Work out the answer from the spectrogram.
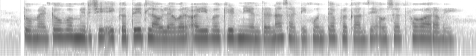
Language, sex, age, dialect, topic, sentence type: Marathi, female, 25-30, Northern Konkan, agriculture, question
